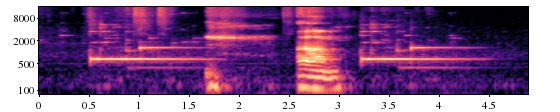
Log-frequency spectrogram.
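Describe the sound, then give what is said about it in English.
A phone rings with an incoming call, which is then declined: two long electronic ring tones, steady and fairly loud, each holding a clear pitch, with a brief burst of voice between them. “And hang on one second here while I decline that call with my free will or my causal chain, as it may be.”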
